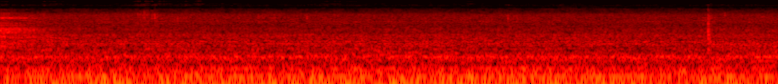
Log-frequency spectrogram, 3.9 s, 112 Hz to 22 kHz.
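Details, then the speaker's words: 2013 Kia Sorento, push/remote start at a dealer auction, no engine light: low, even idle rumble with no ticking, knocking or stumbling; idles smoothly. "It's idling all right."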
